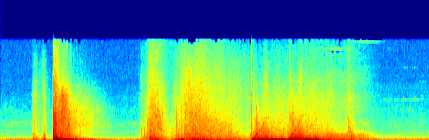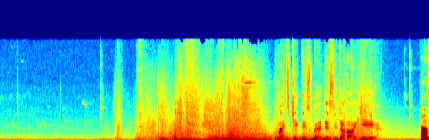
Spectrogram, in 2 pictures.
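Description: Game effects whoosh and rumble in loud bursts.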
